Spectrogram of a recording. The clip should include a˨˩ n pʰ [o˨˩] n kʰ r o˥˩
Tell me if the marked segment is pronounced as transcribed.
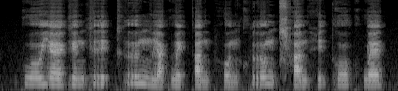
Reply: yes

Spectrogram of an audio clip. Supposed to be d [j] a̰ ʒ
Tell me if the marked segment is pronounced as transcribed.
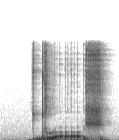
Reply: no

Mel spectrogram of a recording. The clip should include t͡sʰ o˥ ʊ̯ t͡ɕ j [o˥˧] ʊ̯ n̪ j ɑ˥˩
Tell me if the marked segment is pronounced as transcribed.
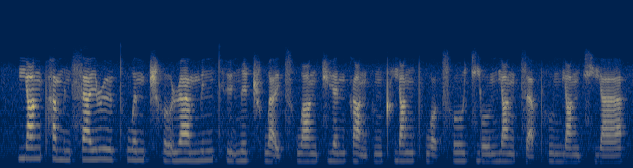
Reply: no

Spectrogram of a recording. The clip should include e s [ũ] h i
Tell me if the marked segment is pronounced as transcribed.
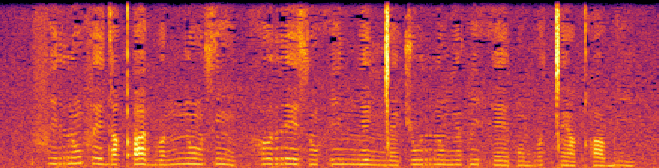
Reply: yes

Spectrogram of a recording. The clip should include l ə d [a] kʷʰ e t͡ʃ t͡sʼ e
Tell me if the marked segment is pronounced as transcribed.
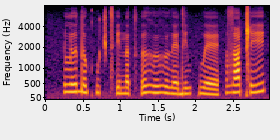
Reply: no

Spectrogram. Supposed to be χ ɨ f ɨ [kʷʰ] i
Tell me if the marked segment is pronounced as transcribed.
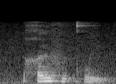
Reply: yes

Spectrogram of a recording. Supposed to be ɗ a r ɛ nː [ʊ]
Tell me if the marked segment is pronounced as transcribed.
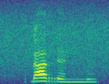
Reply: no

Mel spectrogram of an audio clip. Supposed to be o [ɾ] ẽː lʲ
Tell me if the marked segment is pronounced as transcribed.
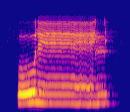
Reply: yes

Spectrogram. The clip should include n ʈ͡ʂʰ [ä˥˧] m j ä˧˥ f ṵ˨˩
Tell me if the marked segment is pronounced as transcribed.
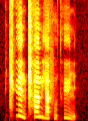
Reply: no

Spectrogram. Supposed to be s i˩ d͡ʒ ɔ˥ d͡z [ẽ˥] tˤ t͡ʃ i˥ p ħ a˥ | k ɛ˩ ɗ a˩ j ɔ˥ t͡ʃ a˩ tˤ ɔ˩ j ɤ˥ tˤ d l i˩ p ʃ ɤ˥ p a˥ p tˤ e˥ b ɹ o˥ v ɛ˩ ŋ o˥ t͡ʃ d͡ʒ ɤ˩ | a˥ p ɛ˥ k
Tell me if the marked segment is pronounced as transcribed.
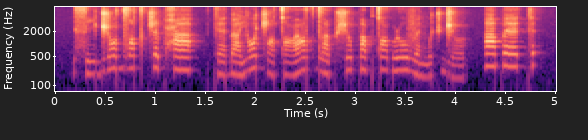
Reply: no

